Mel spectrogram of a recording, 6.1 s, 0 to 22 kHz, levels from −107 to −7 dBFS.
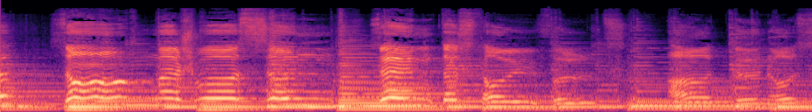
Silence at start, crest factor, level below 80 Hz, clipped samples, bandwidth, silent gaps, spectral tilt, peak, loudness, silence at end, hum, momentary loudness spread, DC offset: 0 s; 20 dB; -62 dBFS; under 0.1%; 14 kHz; none; -6 dB/octave; -2 dBFS; -21 LUFS; 0 s; none; 10 LU; under 0.1%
